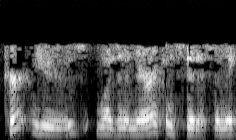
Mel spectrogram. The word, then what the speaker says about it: Kurt Muse: This dealt with a fellow by the name, if I'm pronouncing his name right, Kurt Muse? – Correct.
